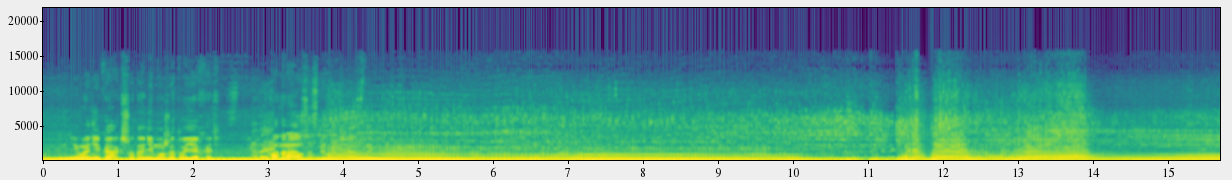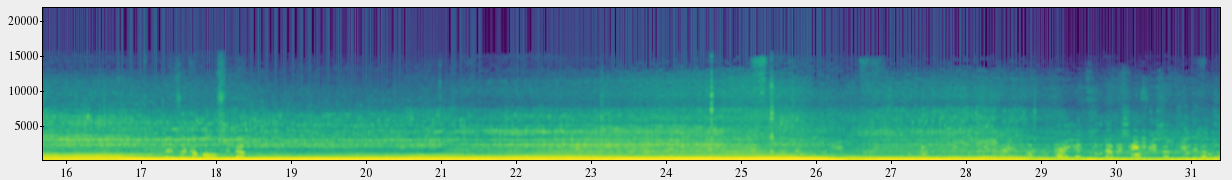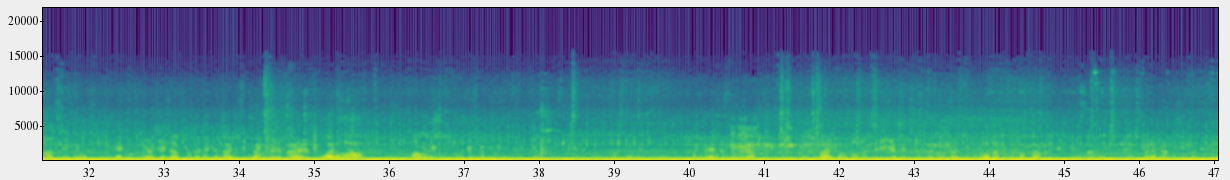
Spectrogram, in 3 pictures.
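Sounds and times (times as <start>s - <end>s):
off-road engine revving hard: 0.0s - 47.0s.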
